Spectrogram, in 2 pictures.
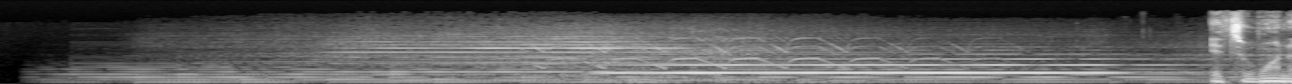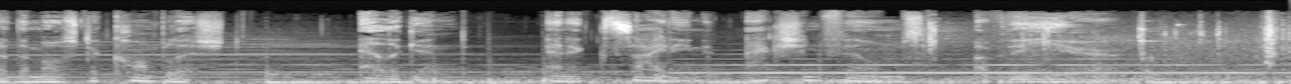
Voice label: movie trailer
